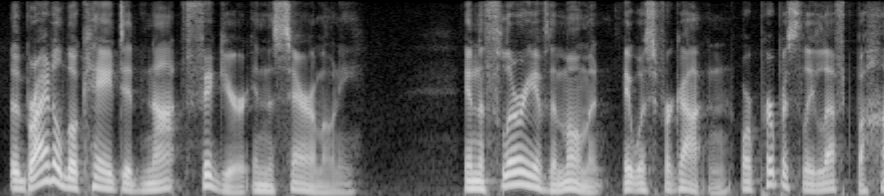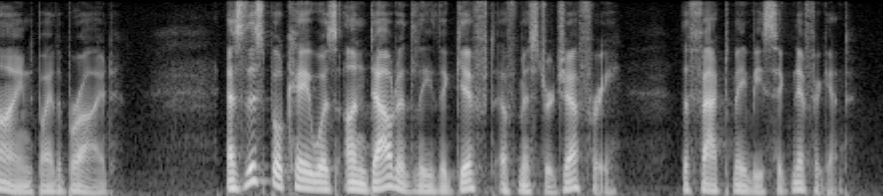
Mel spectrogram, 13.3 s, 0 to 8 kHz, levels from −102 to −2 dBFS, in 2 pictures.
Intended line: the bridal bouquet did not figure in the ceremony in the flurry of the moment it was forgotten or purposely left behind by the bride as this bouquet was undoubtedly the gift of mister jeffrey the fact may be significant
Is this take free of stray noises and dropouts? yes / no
yes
